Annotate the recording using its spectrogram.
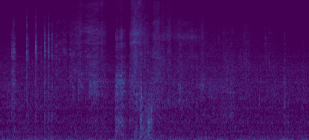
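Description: A paper page turns with a soft rustle.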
